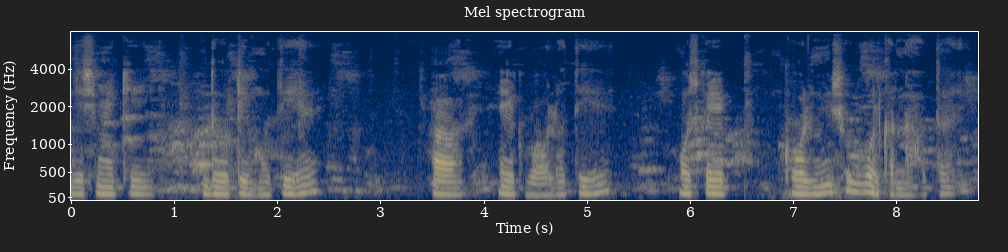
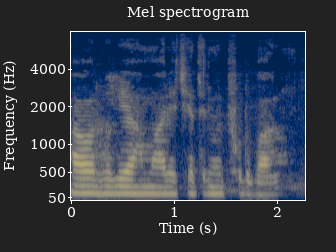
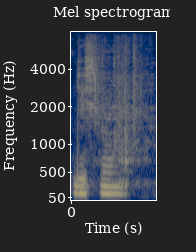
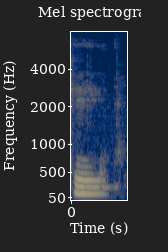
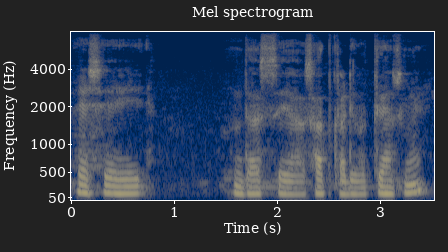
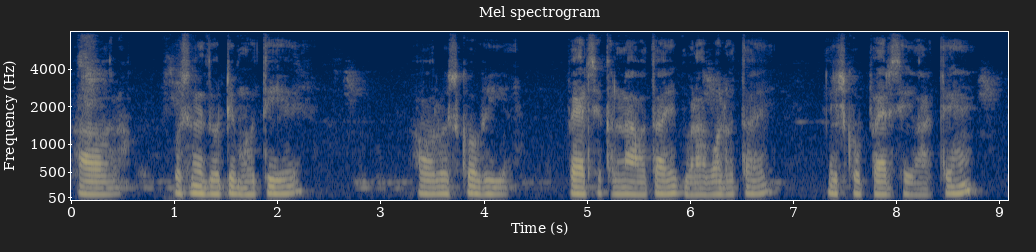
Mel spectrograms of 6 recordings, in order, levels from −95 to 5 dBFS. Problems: none marked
